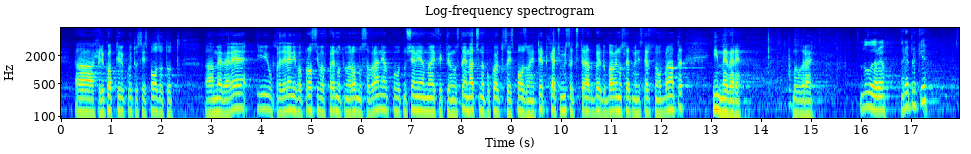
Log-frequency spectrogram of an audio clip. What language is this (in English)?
Bulgarian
